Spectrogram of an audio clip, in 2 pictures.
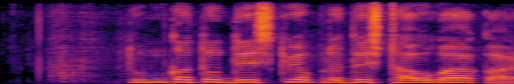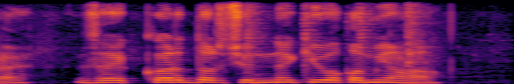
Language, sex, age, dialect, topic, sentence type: Marathi, male, 18-24, Southern Konkan, banking, statement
